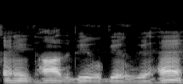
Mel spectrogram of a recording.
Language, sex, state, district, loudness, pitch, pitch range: Hindi, male, Jharkhand, Ranchi, -18 LUFS, 80 Hz, 80-85 Hz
